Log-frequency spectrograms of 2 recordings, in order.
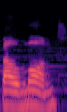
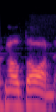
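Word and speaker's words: Baldon: time you said it you said Belmont and I was like Belmont and went no Bel Dawn and I was like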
